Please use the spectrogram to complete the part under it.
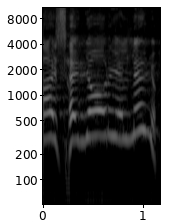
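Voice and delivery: lightly acted fed-up wail; exasperated parent. Parent fed up with crying child.

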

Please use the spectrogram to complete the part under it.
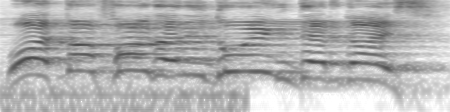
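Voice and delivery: sudden high yelp of surprise; startled outburst. Real, not acted. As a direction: caught off guard, voice jumps up. Startled by animatronic in game.

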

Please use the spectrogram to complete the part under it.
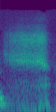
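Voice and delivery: unvoiced whooshing "shhiu"; soft hissed swoosh; falling whoosh. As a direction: imitate something plummeting. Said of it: "vieron cómo caía".

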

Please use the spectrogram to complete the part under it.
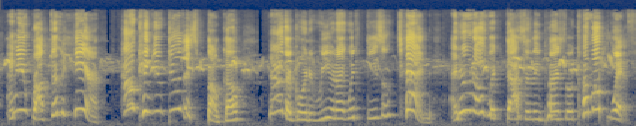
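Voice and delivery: high, loud, angry rant; heated, high-voiced scolding; snapping. A narrator's reading. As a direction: snap it in high-pitched outrage. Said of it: "snapped James".

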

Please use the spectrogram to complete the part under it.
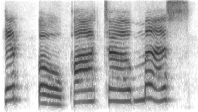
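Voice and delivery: slow, high, each syllable apart. Shown as a demonstration. Teacher to kids, counting syllables, slow and spaced. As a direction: break hippopotamus into beats. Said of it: "a duck only has one sound".

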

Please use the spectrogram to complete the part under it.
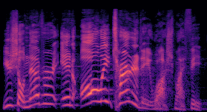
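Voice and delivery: high, loud insistence; emphatic. Retold or imitated. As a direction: hammer home never in all eternity. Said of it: "He's extremely emphatic".

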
